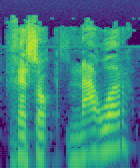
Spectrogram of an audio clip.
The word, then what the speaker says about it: Herzogenaurach: en un pueblo que se llama Herzogenaurach, así se pronuncia.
